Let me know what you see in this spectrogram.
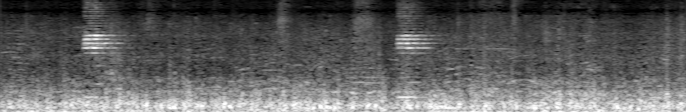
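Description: Passenger train running along the track, heard from aboard: a steady rumble of wheels and carriage. Two brief high squeals come through about three seconds apart.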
